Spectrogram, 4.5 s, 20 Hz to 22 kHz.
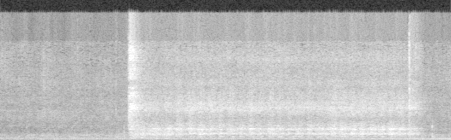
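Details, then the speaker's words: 2014-2019 Kia Soul 1.6L L4 with fuel pump fuse pulled before fuel pump module replacement: steady starter churn at about three turns a second, engine spins but never catches as fuel pressure is relieved; crank, no start. "If it doesn't start, you're just going to crank it over a few times. If it does start and run for a little while, that's okay. Just let it run till it stops running."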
